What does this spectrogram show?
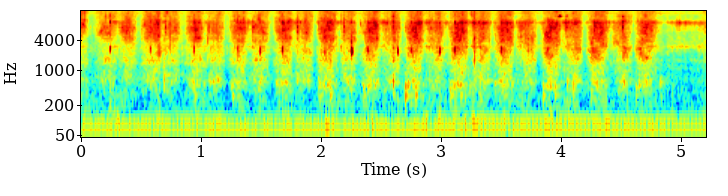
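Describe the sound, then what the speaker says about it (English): A very sharp hand grater scraping with quick, steady rasping strokes, roughly two per second, heard close and alone over a low background hum. "this grater is very sharp, so please be mindful of it"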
